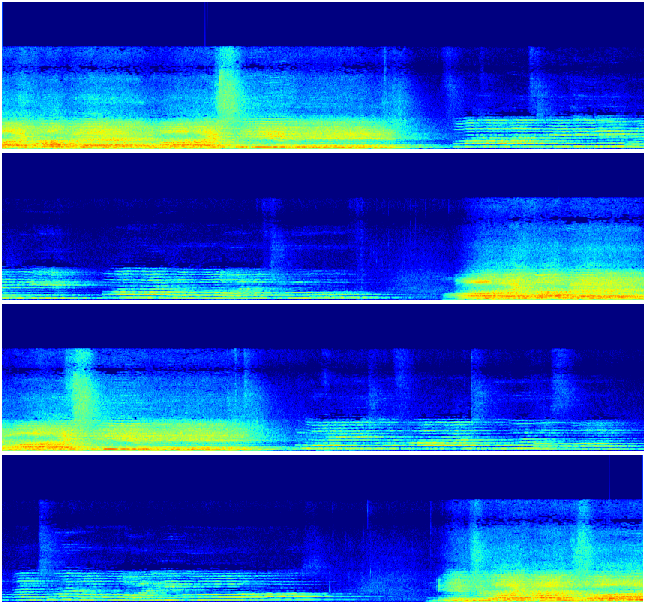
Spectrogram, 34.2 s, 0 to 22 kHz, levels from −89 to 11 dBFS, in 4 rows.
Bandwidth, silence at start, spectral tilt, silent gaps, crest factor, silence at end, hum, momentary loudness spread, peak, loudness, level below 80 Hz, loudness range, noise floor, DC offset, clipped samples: 15.5 kHz; 0 s; -3.5 dB/octave; none; 18 dB; 0 s; none; 21 LU; 0 dBFS; -15 LUFS; -84 dBFS; 18 LU; -58 dBFS; under 0.1%; under 0.1%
